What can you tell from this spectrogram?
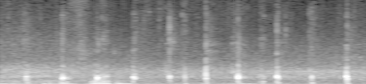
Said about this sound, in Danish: Wow, der kommer heste her. Godmorgen.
